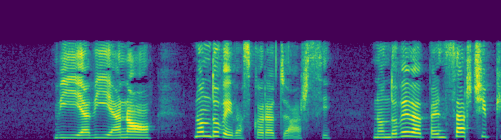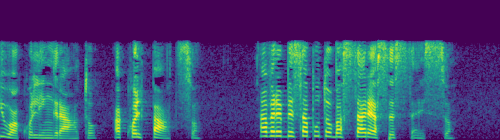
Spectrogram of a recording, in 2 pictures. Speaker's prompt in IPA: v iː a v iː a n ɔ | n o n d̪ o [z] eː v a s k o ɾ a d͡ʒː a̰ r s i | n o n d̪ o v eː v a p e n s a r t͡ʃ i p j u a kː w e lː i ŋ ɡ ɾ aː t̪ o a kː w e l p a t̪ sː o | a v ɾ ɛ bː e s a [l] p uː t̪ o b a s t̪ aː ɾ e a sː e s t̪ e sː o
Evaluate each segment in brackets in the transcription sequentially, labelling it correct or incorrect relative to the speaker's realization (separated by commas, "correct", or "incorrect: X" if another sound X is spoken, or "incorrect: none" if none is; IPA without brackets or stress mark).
incorrect: v, incorrect: none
